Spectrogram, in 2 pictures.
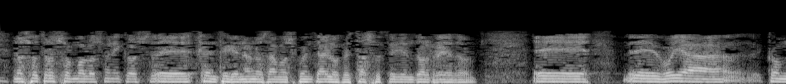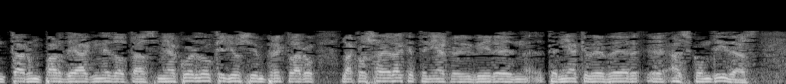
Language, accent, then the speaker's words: Spanish; Zaragoza, Aragon, Spain; born there; Yo nací en España, en Zaragoza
